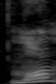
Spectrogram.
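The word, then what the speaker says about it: も: Mo means also or to as well. It is pronounced as mo and usually it comes after a noun.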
